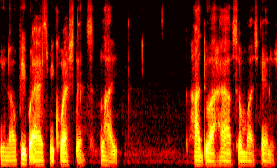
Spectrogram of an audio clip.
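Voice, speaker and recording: Soft-spoken and flat, the voice has vocal fry and a fairly slow pace with long, frequent pauses. The sound is dry and close, with no echo. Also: man, very deep, low pitch for a man. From Chicago. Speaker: motivational vlogger. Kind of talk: casual monologue.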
